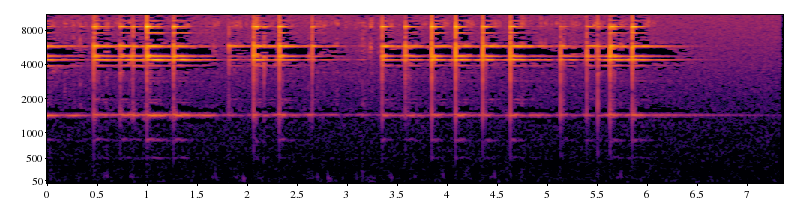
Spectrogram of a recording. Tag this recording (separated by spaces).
1 timbre one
